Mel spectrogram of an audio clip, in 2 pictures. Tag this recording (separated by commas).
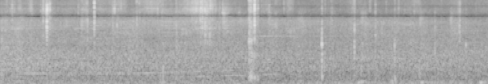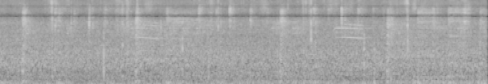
Speech, Music, Walk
